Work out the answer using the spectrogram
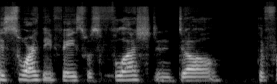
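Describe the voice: The background stays quiet. Someone does plain reading aloud, keeping the intonation fairly even.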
